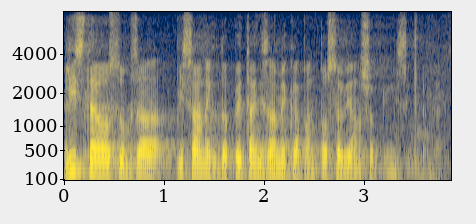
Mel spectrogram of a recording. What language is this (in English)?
Polish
